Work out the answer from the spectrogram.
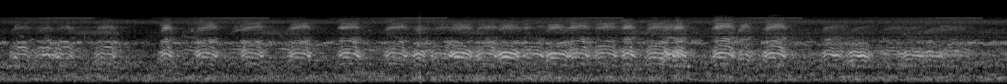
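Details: Rainbow bee-eaters in Australia, calling and feeding in the afternoon and at sunset, give busy, rolling trilled chirps about two a second, several birds overlapping over a soft hiss of background noise.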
